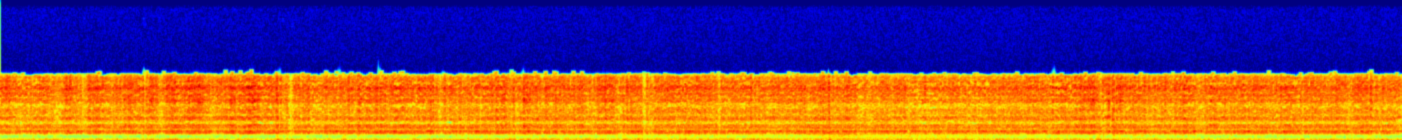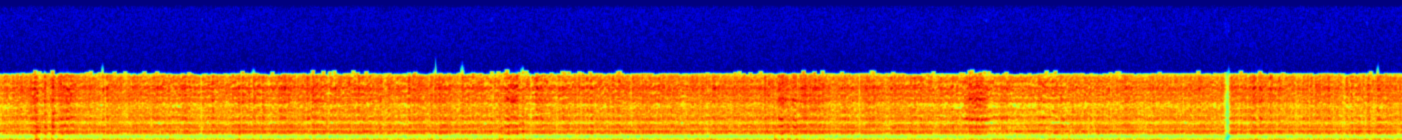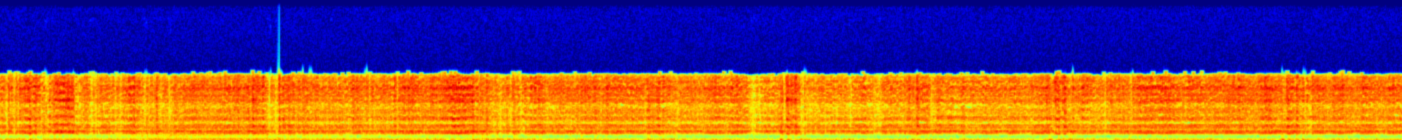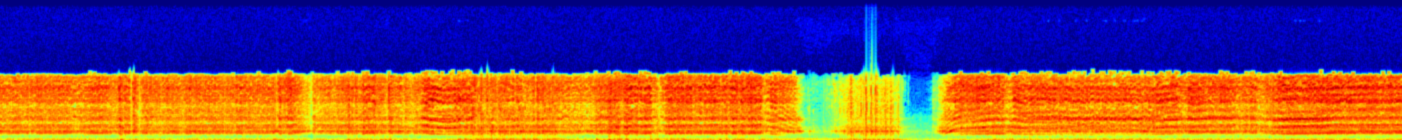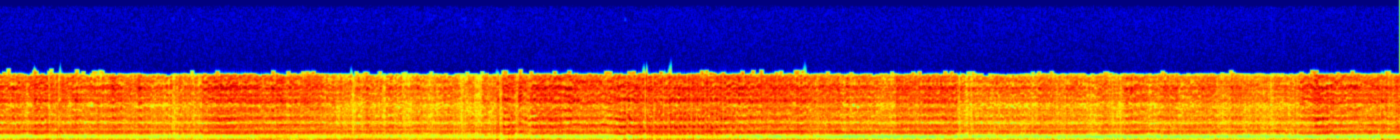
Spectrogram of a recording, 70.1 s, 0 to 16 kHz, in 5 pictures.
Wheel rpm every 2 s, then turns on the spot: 230, 230, 230, 230, 230, 230, 230, 230, 230, 230, 230, 230, 230, 230, 240, 230, 230, 240, 230, 230, 240, 230, 240, 230, 220, 50, 200, 220, 230, 230, 230, 220, 240, 230, 230.
none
